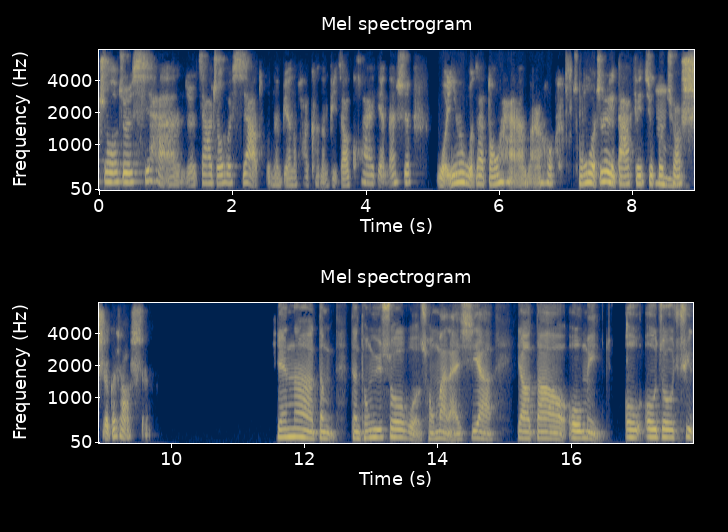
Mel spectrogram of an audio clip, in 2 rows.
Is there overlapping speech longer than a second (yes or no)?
no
